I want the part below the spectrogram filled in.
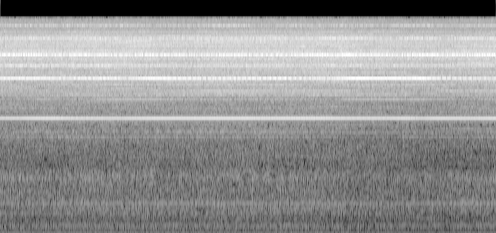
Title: LOGIK Washing Machine Final Spin NOISY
